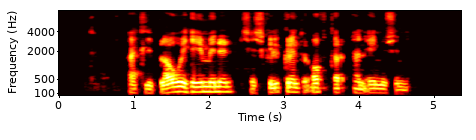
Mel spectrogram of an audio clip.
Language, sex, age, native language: Icelandic, male, 40-49, Icelandic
